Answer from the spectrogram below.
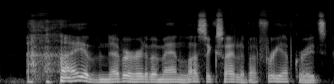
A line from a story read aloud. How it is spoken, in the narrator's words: Flint said with a laugh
